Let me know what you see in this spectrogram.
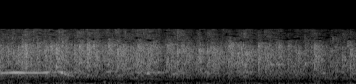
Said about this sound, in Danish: Ja, hvor er I gode. Ja, I får lige en til her. Ja, skal vi lige klappe af dem?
